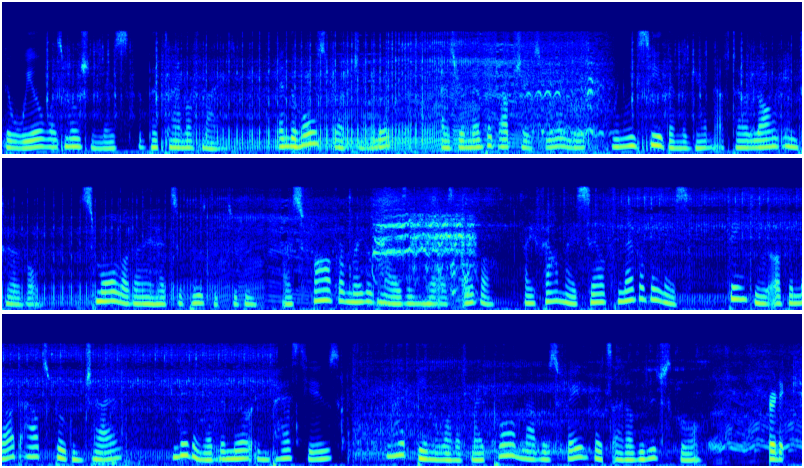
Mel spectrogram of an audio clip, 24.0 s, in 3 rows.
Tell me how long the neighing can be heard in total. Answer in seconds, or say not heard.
4 s.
